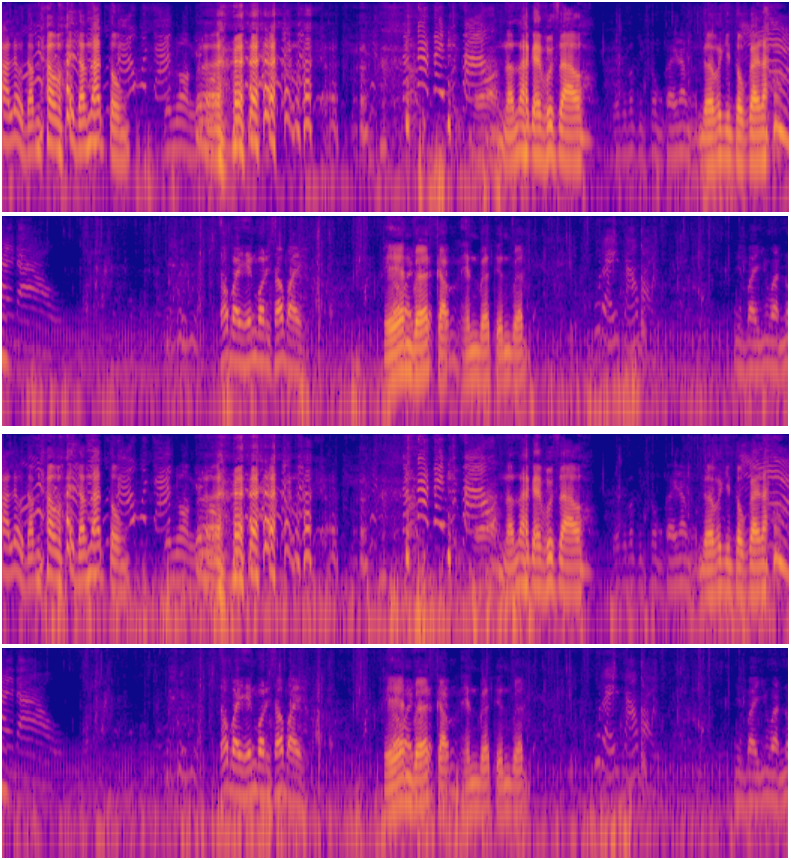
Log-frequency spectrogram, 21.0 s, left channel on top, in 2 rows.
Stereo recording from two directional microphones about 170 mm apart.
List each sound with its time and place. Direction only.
0.0 s a man's voice: 25° left (ahead or behind)
1.6 s speech: 15° right (ahead or behind)
2.6 s a man's voice: 25° left (ahead or behind)
4.3 s pig: 25° left (ahead or behind)
5.5 s a sound: 15° right (ahead or behind)
6.6 s a man's voice: 25° left (ahead or behind)
8.8 s speech: centre (ahead or behind)
9.3 s a man's voice: 30° left (ahead or behind)
10.3 s a sound: 15° right (ahead or behind)
13.4 s speech: 5° left (ahead or behind)
15.5 s a man's voice: 20° left (ahead or behind)
18.5 s a sound: 25° right (ahead or behind)
20.3 s speech: centre (ahead or behind)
